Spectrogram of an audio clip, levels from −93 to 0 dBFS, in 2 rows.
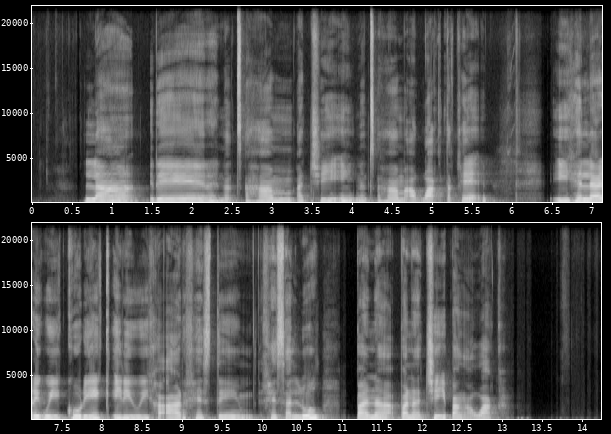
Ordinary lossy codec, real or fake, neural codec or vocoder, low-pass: none; real; none; none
